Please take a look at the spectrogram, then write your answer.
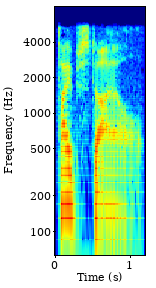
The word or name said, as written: typestyle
